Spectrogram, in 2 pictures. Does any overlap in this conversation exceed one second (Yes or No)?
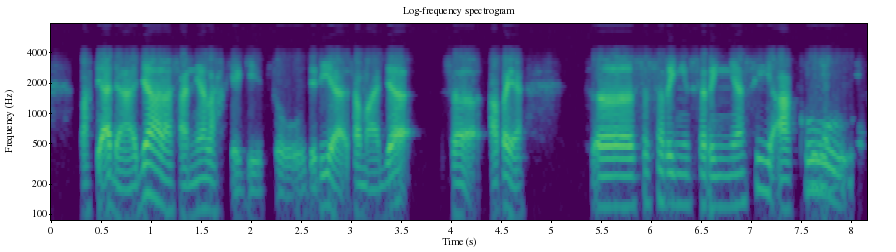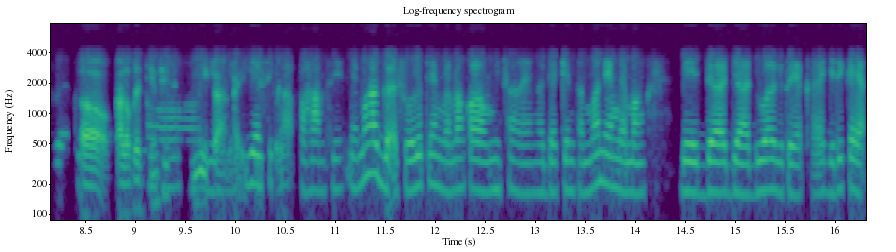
Yes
